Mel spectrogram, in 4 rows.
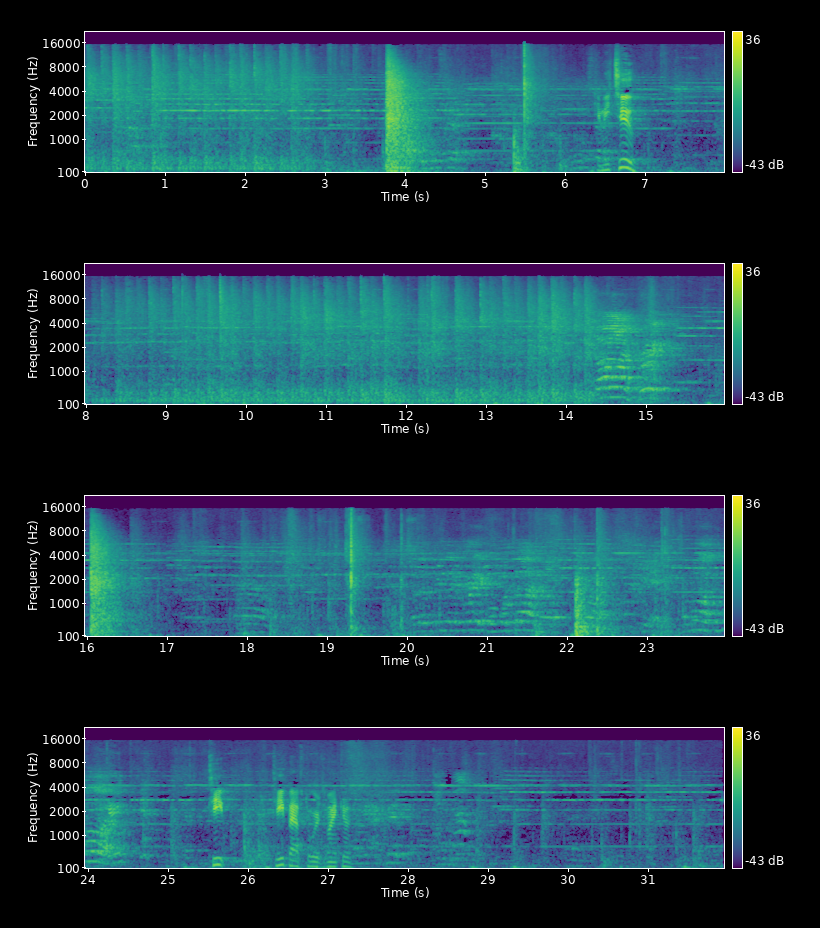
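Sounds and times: background music: 0.0s - 31.9s.

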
